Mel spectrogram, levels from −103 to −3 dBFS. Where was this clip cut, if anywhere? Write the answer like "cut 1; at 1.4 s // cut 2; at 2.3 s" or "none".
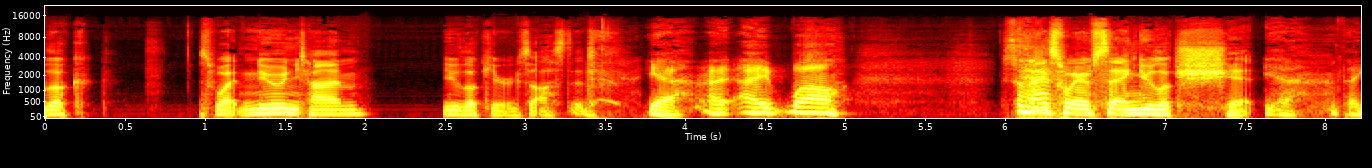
cut 1; at 1.0 s // cut 2; at 1.6 s // cut 3; at 2.7 s // cut 4; at 6.1 s // cut 5; at 7.0 s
